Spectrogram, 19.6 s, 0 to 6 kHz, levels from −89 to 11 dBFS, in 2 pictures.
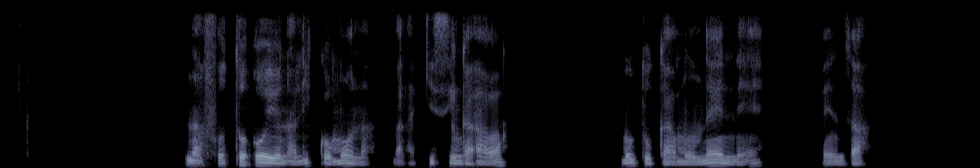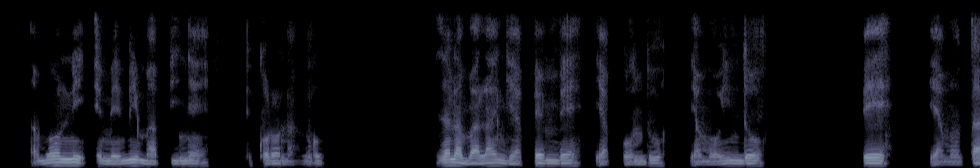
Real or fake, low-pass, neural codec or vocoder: fake; 5.4 kHz; autoencoder, 48 kHz, 128 numbers a frame, DAC-VAE, trained on Japanese speech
